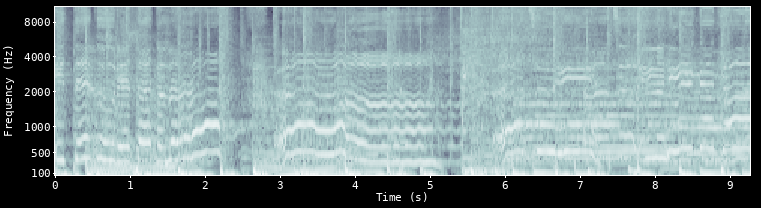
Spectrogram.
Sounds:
soundtrack music, music

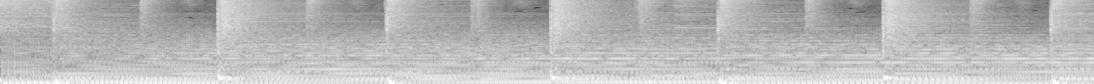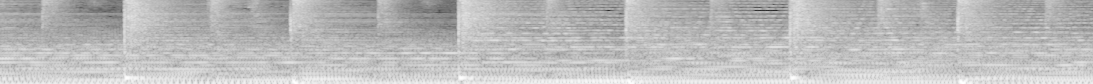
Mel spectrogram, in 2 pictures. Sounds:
music

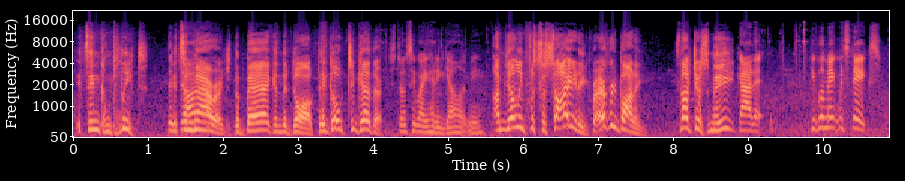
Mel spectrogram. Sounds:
speech

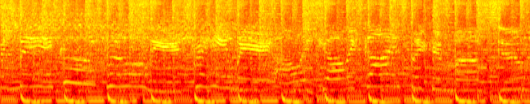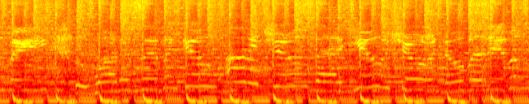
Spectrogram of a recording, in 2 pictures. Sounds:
dance music, music

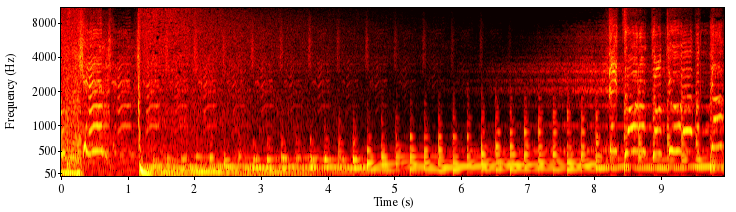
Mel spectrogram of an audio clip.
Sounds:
music, dubstep

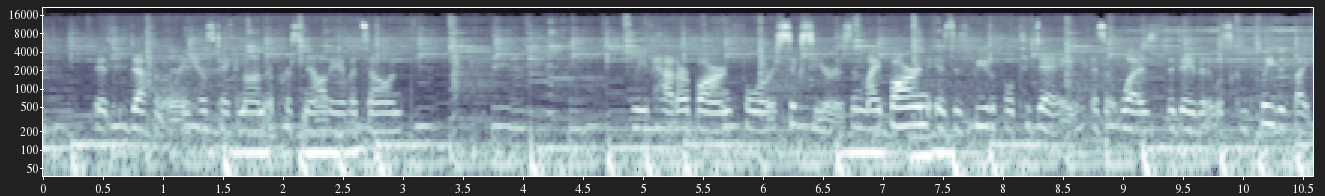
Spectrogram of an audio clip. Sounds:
speech, music

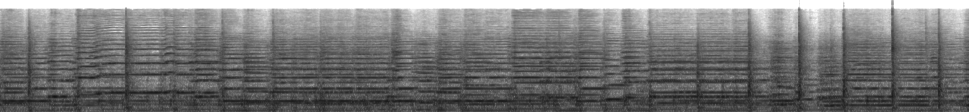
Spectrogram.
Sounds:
musical instrument, music, violin

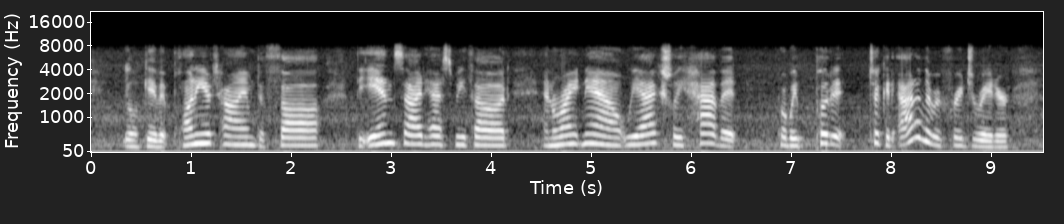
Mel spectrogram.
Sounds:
speech

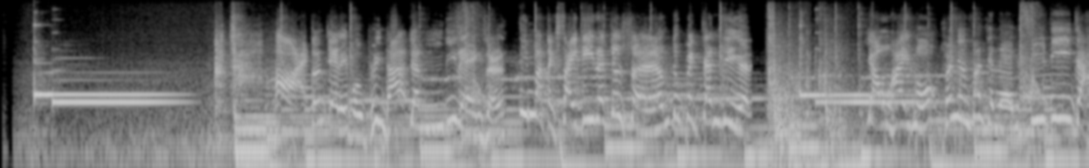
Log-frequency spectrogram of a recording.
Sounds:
speech, music

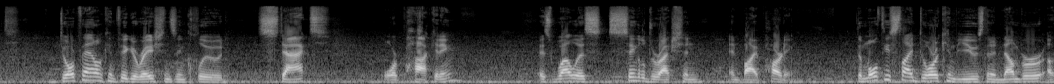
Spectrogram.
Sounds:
speech

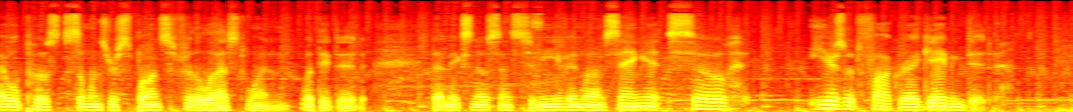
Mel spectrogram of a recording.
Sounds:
speech, music

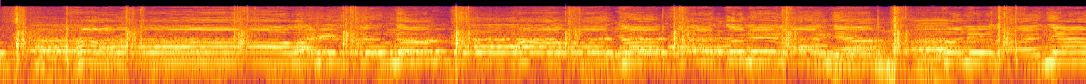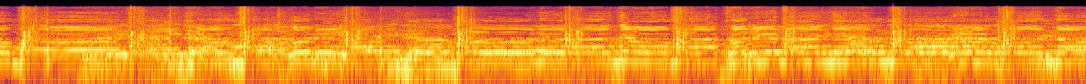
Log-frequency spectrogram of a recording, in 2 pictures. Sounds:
male singing, choir

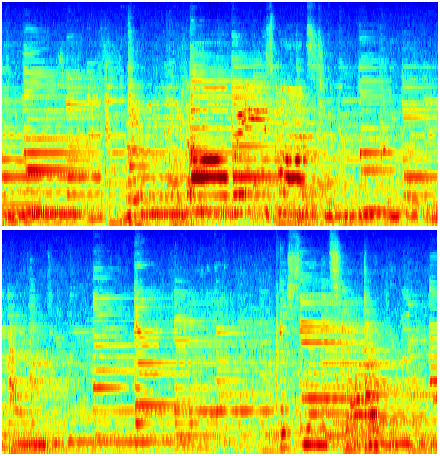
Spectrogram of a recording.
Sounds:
music

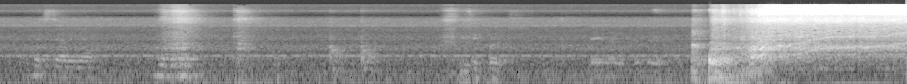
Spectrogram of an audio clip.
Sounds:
speech, inside a large room or hall

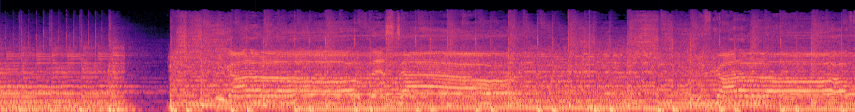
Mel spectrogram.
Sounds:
grunge, music, rock music

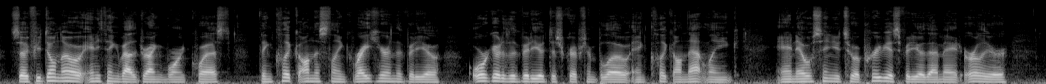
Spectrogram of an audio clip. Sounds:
speech

